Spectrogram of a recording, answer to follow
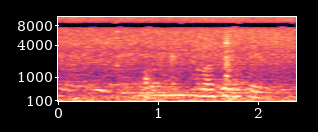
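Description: Steady sizzling hiss of meat frying on a restaurant grill station, with a voice talking low in the background and a few faint clinks.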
